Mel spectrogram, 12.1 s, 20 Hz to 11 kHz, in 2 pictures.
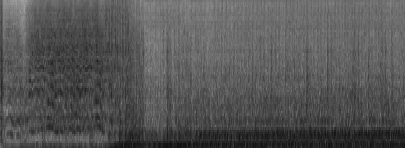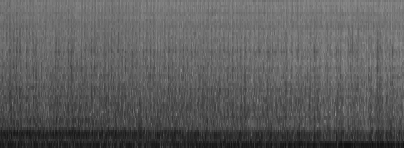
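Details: Long-sitting 1981 Ford Mustang 5.0 V8, carbureted, fuel pump bypassed with a pump feeding the carburetor: short crank, then lumpy, uneven idle with irregular low throb; owner suspects a fouled plug holding heat; better than before.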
